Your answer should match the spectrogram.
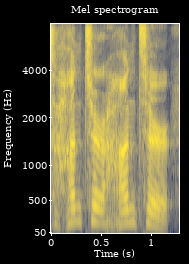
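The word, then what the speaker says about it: Hunter × Hunter: um so this is hunter hunter you don't pronounce the x as far as i know it's like high school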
